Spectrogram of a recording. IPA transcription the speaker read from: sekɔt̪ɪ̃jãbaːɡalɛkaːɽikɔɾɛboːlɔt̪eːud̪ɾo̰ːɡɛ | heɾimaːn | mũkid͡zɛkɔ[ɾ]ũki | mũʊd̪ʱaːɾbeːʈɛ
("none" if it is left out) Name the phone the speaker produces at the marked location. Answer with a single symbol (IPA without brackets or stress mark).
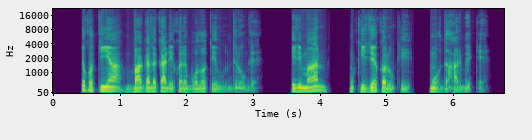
ɾ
